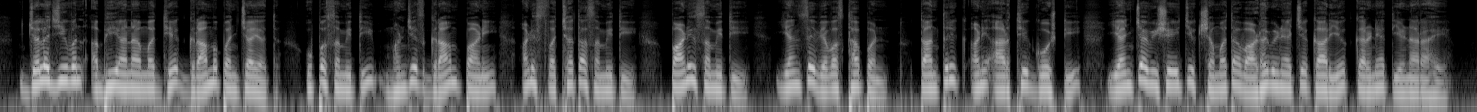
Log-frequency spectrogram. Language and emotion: Marathi, neutral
